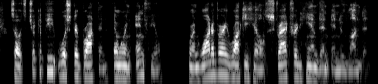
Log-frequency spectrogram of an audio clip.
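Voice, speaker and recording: Dry and close with no echo, the recording captures a man at medium pitch with a dark, mellow tone and lively intonation. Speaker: school executive presenting at webinar. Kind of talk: webinar presentation. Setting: webinar. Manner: fast; halting, many fillers and restarts.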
